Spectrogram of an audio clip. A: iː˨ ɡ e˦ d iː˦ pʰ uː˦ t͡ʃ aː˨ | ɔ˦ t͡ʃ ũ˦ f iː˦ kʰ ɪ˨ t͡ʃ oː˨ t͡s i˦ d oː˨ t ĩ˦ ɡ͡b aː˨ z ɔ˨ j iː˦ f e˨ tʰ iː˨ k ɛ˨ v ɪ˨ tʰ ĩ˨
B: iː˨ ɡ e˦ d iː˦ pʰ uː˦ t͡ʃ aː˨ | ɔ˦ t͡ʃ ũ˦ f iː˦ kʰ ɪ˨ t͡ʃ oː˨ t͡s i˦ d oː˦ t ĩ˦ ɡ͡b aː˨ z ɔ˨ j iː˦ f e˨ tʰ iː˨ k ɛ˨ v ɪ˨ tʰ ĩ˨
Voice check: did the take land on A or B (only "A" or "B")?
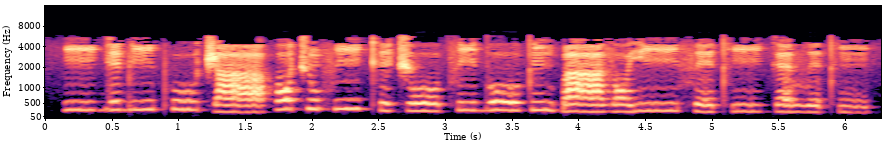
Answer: B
